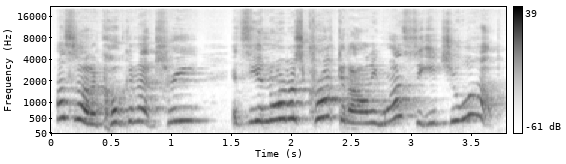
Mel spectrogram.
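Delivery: high, loud and fast alarm; urgent warning shout. A narrator's reading. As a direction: rush the warning out. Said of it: "shouted Humpy Rumpy".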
